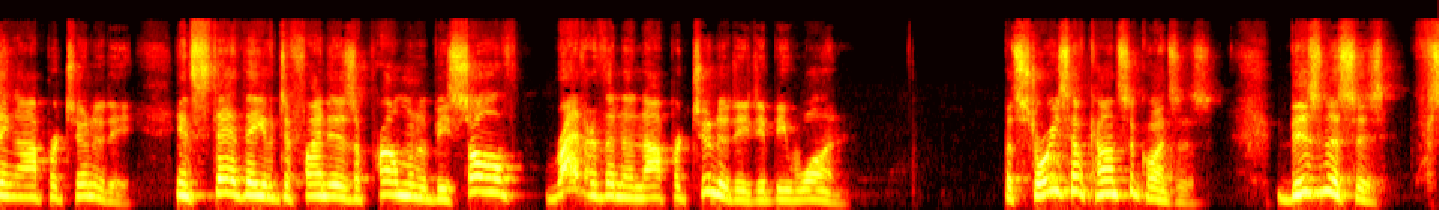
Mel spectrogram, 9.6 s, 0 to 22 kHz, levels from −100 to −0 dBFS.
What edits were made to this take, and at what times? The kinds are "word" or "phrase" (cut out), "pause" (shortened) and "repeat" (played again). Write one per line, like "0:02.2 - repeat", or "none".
none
